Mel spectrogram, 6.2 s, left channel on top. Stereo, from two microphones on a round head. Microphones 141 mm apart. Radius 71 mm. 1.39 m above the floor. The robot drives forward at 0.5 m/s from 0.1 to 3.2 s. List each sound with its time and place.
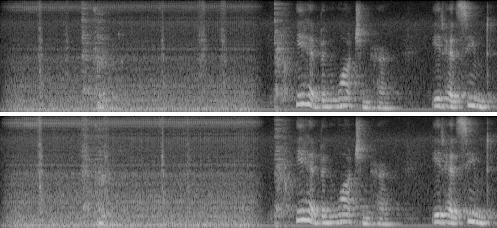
1.0 s dripping: 70° left (ahead or behind), 4 m
3.7 s a woman speaking: 5° left (ahead or behind), 0.6 m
